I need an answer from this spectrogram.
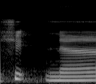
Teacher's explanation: حمزہ کے اوپر جزم ہے تو جھٹکا دیں گے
